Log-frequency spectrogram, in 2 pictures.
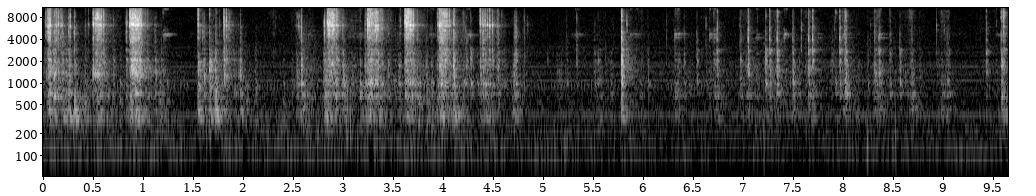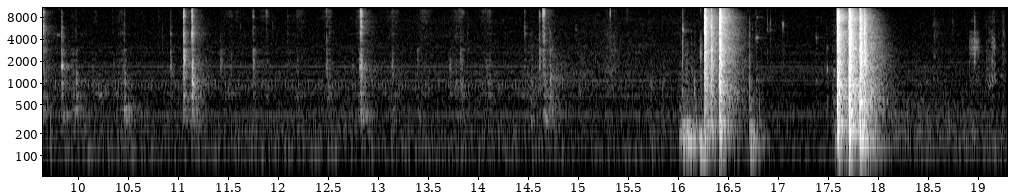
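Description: Socket ratchet clicking in quick runs as the bolts holding a carburetor linkage plate are backed out, followed by scattered light ticks. Two louder knocks come near the end.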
